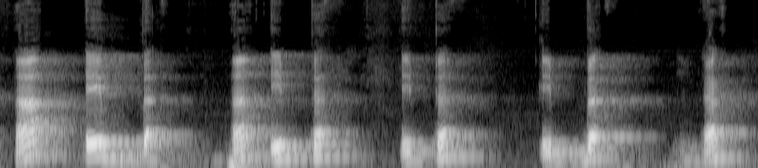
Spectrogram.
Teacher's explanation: وهذا باصطدام قوي بين الشفتين، اصطدام قوي بين الشفتين. · Term: الباء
